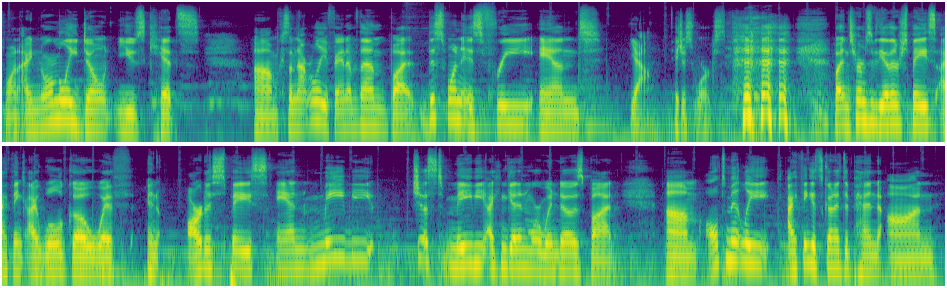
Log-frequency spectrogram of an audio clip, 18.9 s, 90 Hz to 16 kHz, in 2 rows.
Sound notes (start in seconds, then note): 7.3 laughs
